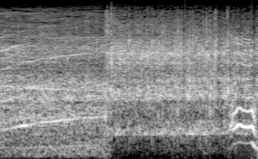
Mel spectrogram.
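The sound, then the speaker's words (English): A motorized rubber band machine gun fires as an office prank, a steady, loud mechanical whirring buzz that kicks in about a second in and runs to the end, with a brief voice exclaiming near the close. “That's a machine gun for rubber bands. That's crazy.”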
